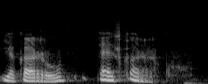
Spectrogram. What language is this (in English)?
Finnish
